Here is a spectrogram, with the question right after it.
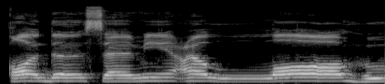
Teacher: قاف کو موٹا کر کے پڑھنا ہے کیونکہ قاف موٹے حروف میں سے ہے۔ پھر قاف کو آگے دال ساکن سے ملائیں گے کیونکہ دال ساکن ہے۔ · دال پر ساکن ہونے کی وجہ سے قلقلہ کریں گے، یعنی آواز کو ہلائیں گے۔ سین کی سیٹی کو صاف کر کے ادا کریں گے۔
